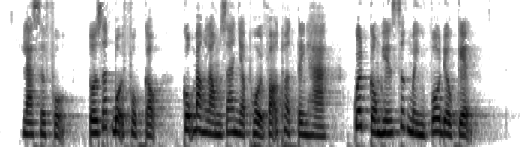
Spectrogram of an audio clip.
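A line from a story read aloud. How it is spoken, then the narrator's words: Serious, solemn. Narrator (Vietnamese): Hình Hoài cũng nghiêm nghị nói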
